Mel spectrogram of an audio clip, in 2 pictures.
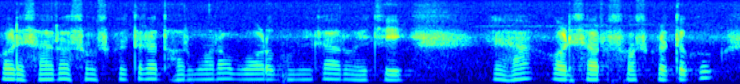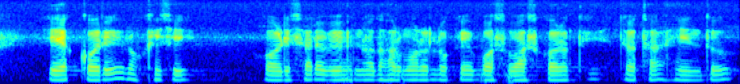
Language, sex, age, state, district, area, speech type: Odia, male, 18-30, Odisha, Subarnapur, urban, spontaneous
